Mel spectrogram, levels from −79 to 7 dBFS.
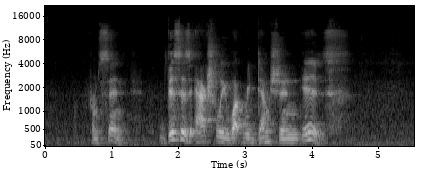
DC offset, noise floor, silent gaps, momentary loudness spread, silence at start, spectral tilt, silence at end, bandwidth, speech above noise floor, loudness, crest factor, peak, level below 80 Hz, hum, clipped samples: under 0.1%; -51 dBFS; none; 16 LU; 0.45 s; -4.5 dB/octave; 0.95 s; 15 kHz; 26 dB; -24 LUFS; 22 dB; -4 dBFS; -56 dBFS; none; under 0.1%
